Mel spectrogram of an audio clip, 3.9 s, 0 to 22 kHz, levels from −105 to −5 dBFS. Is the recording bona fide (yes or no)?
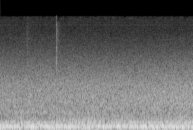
no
